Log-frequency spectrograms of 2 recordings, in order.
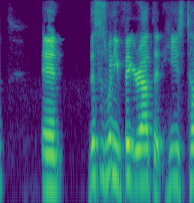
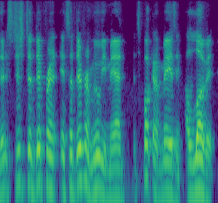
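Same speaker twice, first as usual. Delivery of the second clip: ordinary talk, nothing marked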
